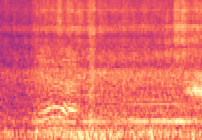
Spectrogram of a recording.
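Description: Go-kart engine running steadily, a low rumble with a held engine note, with a brief voice about half a second in.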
